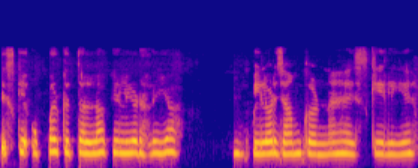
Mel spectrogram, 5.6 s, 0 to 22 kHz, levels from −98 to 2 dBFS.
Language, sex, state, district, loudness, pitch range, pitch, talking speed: Magahi, female, Bihar, Gaya, -15 LUFS, 250-270 Hz, 260 Hz, 140 wpm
